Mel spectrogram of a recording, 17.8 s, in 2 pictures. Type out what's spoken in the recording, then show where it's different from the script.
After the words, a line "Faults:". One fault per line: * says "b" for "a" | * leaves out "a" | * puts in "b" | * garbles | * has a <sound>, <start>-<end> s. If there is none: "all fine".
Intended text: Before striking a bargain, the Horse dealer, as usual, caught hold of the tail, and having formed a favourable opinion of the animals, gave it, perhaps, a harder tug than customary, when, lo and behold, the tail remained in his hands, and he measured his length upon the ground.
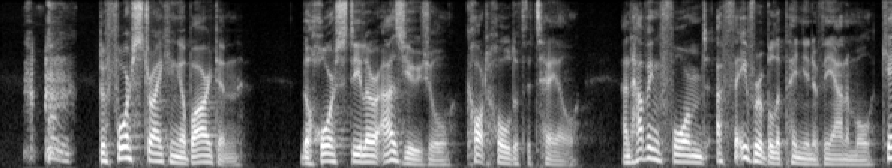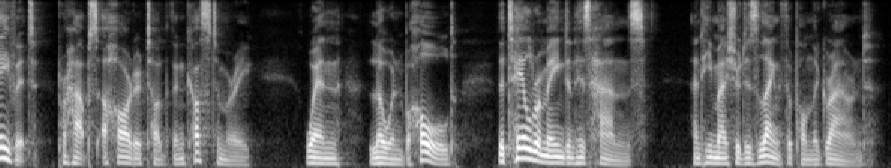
Before striking a bargain, the Horse dealer, as usual, caught hold of the tail, and having formed a favourable opinion of the animal, gave it, perhaps, a harder tug than customary, when, lo and behold, the tail remained in his hands, and he measured his length upon the ground.
Faults:
* has a throat clearing, 0.2-0.8 s
* says "animal" for "animals"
